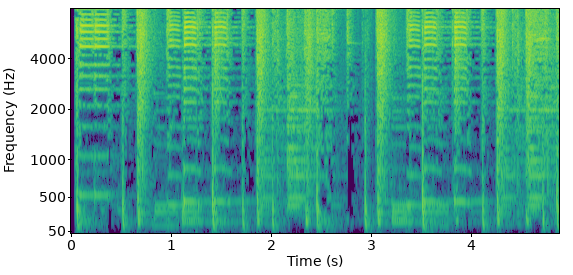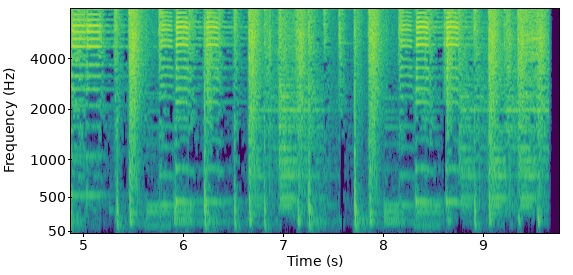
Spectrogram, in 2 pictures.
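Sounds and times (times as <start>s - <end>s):
retro beat: 0.0s - 9.7s.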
